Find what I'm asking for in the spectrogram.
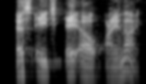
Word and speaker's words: Shalini: So it looks like Shalini, S H A L I N I, Shalini, but it's Shalini, like Melanie.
